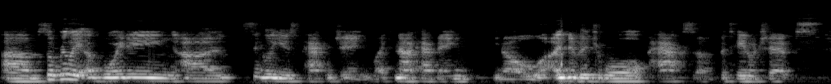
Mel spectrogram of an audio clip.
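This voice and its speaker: A woman's voice: rumbling low, measured pace, hardly any pauses, mellow, reverberant, far from the mic, lo-fi sound. A woman guest in a radio interview, explaining things informatively with frequent fillers. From California. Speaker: interview guest, sustainability expert.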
